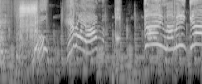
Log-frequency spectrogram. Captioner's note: pops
